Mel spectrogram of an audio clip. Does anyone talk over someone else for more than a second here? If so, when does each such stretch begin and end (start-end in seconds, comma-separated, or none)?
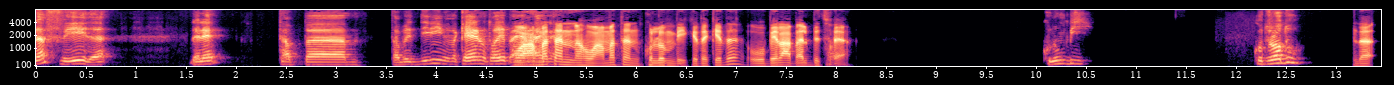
none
